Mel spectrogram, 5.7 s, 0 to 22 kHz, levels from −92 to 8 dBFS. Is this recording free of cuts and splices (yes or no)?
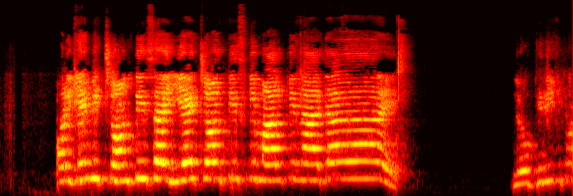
yes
